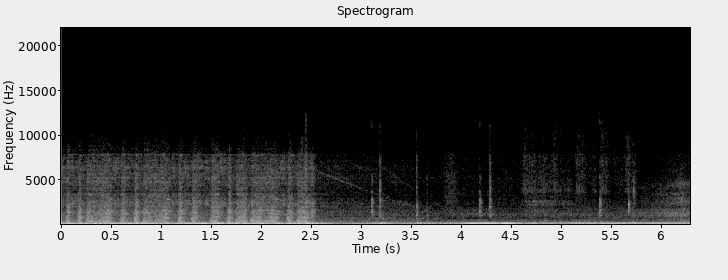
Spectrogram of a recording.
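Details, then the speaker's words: 2009 Mini Cooper S (R56, N14 turbo), unknown history, timing chain possibly never changed, battery freshly charged: steady quick cranking about four beats a second, no firing; won't start, a mechanic suspects zero compression, untested. "Um and he heard that it sounds like it has like zero compression. I haven't done any tests on this vehicle for compression or anything."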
